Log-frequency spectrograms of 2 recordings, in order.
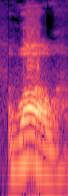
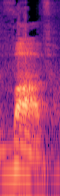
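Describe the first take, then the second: First: The word begins with a W sound. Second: The word begins with a V sound. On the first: The speaker calls it right. "Wow is a, is a W, not a V" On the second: The speaker calls it wrong. "most people pronounce it vav, which is incorrect"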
